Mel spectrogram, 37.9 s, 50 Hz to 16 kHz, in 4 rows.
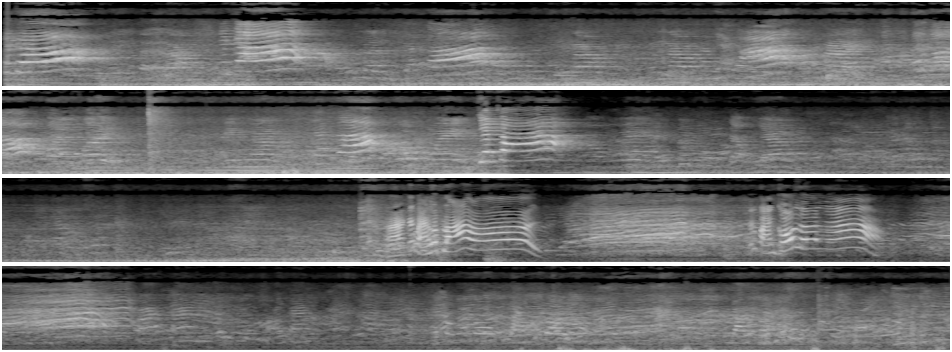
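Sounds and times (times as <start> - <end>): high loud children's calls: 0.0 - 5.6, 6.4 - 10.9, 11.5 - 37.9
children chattering: 0.0 - 37.9
children shouting a cheer: 24.6 - 26.5, 27.3 - 30.0.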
